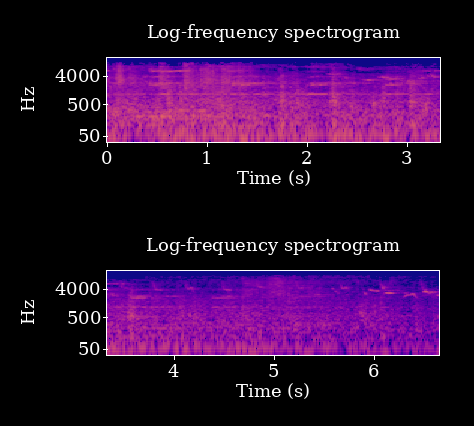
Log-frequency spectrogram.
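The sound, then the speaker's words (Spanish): A train pulls away with a rolling rumble and clatter, laced with high metallic wheel squeals, and the level eases down gradually over several seconds. “El tren se va.”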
